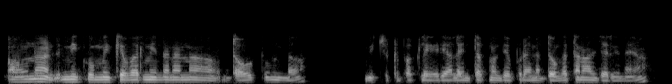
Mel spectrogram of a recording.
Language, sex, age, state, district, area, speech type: Telugu, male, 18-30, Telangana, Medchal, rural, conversation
